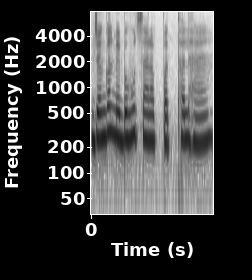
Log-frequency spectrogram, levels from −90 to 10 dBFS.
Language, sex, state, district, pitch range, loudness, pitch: Hindi, female, Jharkhand, Palamu, 240-260 Hz, -13 LUFS, 250 Hz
